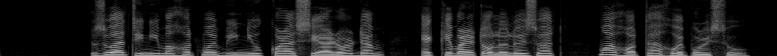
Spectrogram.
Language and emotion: Assamese, sad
